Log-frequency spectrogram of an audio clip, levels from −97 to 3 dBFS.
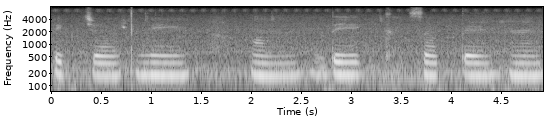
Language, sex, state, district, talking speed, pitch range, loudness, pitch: Hindi, female, Bihar, Kaimur, 85 wpm, 180-195 Hz, -16 LUFS, 185 Hz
